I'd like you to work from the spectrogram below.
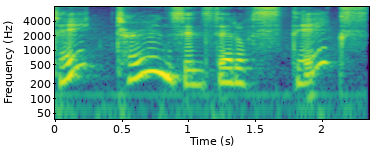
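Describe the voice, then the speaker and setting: Using a put-on character voice, a female-sounding speaker talks at a high pitch. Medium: read story. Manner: glum, slow.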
